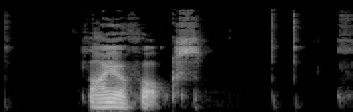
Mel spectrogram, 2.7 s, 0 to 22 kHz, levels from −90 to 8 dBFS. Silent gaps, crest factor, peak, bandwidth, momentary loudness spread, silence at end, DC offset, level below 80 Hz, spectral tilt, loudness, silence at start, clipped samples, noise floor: none; 22 dB; -4 dBFS; 16 kHz; 25 LU; 1.15 s; under 0.1%; -66 dBFS; -4.5 dB/octave; -22 LUFS; 0.65 s; under 0.1%; -83 dBFS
